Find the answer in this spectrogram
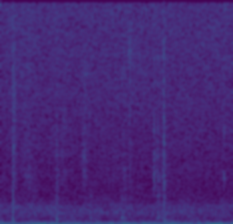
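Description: A watercolour brush dabbing on paper, making a few irregular light ticks, over a steady low hum.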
